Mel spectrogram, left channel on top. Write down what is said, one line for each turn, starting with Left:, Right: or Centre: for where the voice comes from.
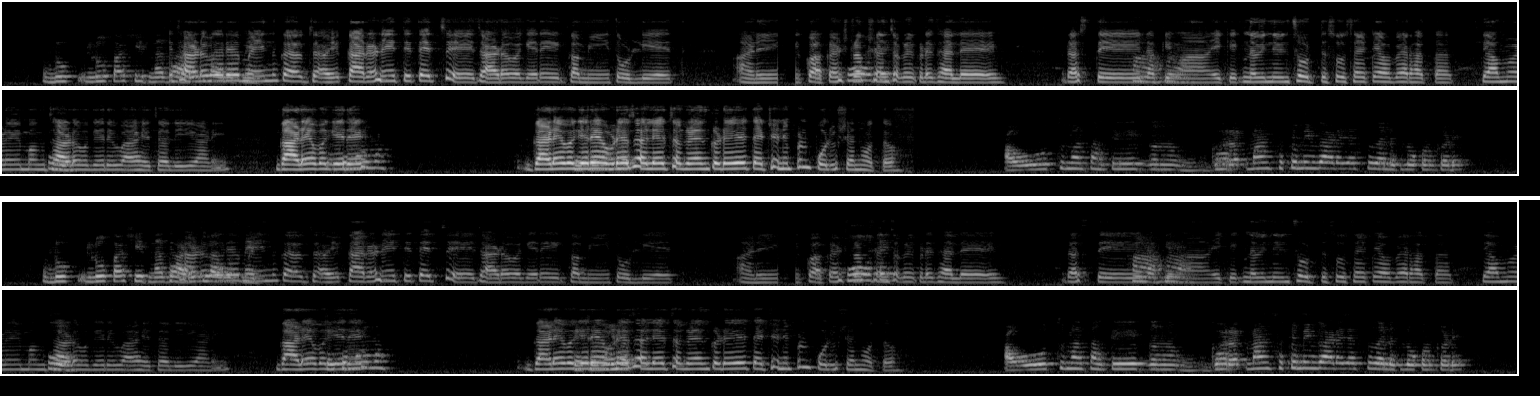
Right: लोक लोक अशी आहेत ना झाडच
Left: झाडं
Right: लावत
Left: वगैरे
Right: नाहीत
Left: मेन कारण आहे ते त्याच आहे झाड वगैरे वगैरे कमी तोडली आहेत आणि कन्स्ट्रक्शन
Right: हो ते
Left: सगळीकडे झालंय रस्ते
Right: हा
Left: ल किंवा
Right: हा
Left: एक एक नवीन नवीन छोट सोसायटी अभ्या राहतात त्या मुळे मग
Right: हो
Left: झाड वगैरे वाहाय आली आणि गाड्या वगैरे
Right: त्याच्यामुळे मग
Left: गाड्या वगैरे
Right: त्याच्यामुळे
Left: एवढ्या
Right: ह्या
Left: झाल्या आहेत सगळ्यांकडे त्याच्याने पण पोलोल्युशन होतं
Right: अह तुम्हाला सांगते घरात माणसं कमी गाड्या जास्त झाल्यात लोकांकडे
